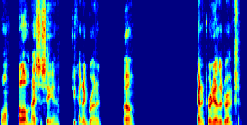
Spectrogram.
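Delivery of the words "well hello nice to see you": usual speaking voice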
